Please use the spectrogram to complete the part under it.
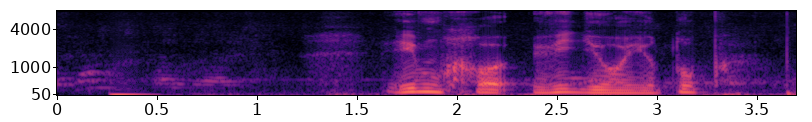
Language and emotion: Russian, neutral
